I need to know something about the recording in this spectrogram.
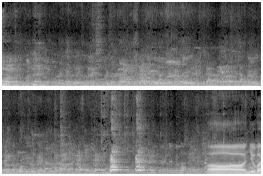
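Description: A crowd of spectators murmurs and chats outdoors.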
